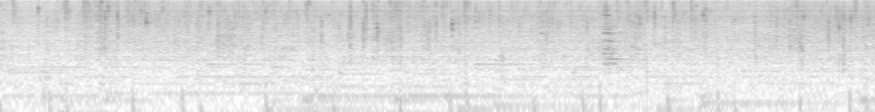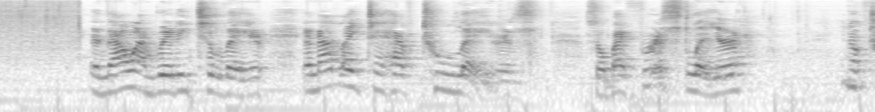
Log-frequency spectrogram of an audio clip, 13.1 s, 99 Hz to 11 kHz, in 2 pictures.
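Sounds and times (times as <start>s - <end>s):
eggplant slices frying in oil in a pan: 0.0s - 7.2s
speech: 7.3s - 12.3s, 12.9s - 13.1s.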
